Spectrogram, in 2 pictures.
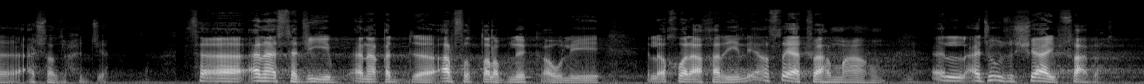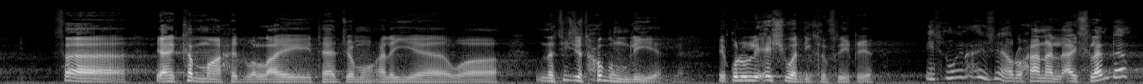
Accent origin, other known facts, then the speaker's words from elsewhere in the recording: Kuwait; فاخترت مساجد كل مسجد في منطقة معينة عندنا بالكويت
